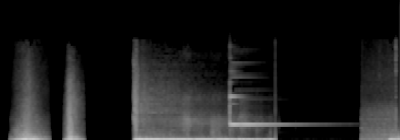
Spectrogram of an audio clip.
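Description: Intro sound effect: two quick whooshes, then a heavy hit with a deep boom that fades over about two seconds. A high, clear ding comes in over the fading boom and holds for about two seconds.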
